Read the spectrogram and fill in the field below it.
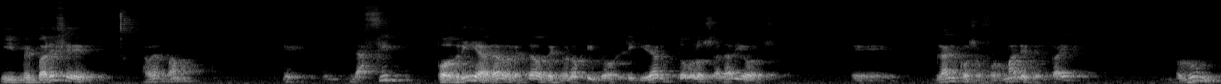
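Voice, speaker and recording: With a Rioplatense accent, a man speaks very slowly, leaving long, frequent pauses, and the room echo is audible. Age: 60s. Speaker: tax policy expert, accountant. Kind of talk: oral history interview. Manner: hesitant, many fillers.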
